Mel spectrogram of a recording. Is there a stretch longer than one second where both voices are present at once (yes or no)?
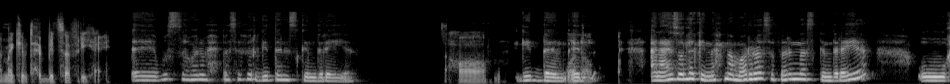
no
